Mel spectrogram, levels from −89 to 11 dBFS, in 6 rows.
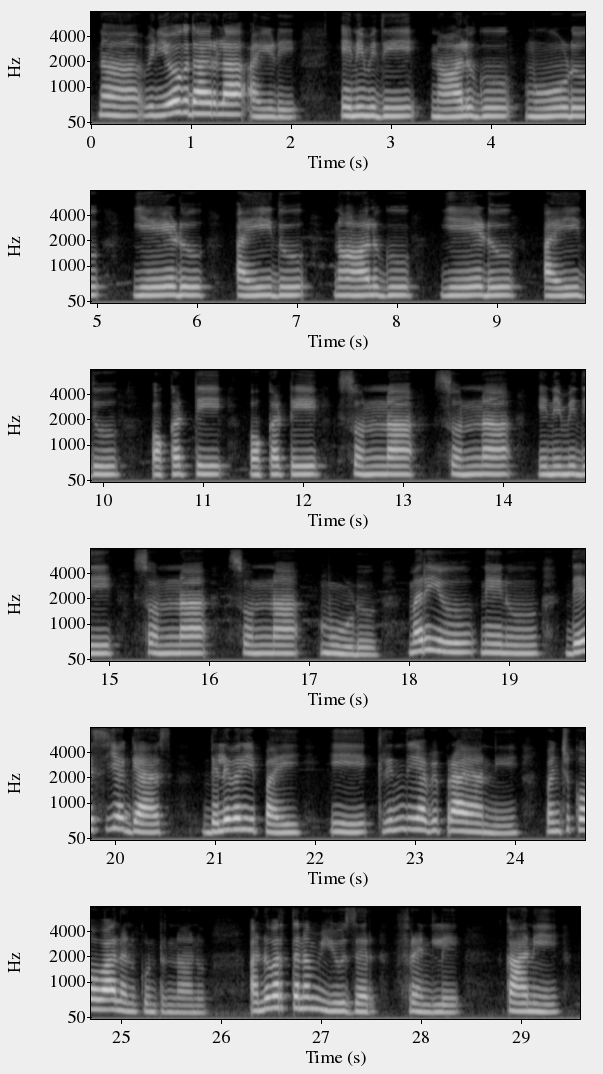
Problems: none marked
